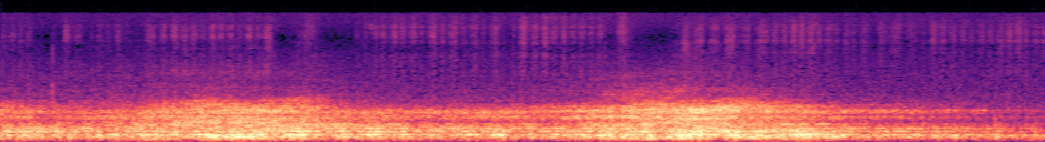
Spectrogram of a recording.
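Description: A colouring pencil scratching across paper in soft, continuous strokes, close up and quiet, swelling and easing in rhythm with no talking.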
